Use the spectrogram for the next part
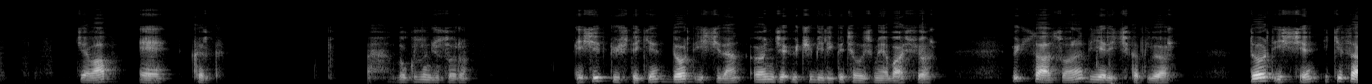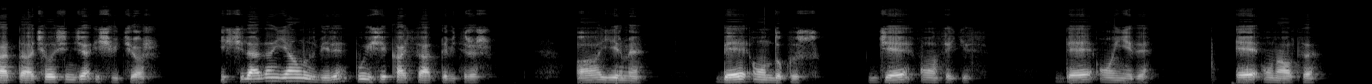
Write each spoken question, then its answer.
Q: İşçilerden yalnız biri bu işi kaç saatte bitirir?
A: Cevap D 17.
